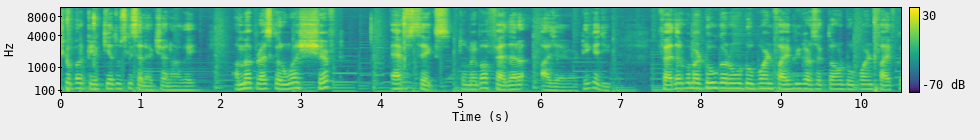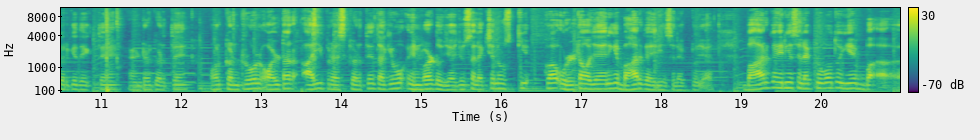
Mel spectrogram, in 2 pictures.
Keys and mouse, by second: 0.3 ctrl+click, 4.3 shift+F6, 9.5 KP_Decimal, 10.4 KP_5, 11.3 KP_Enter, 13.7 ctrl+shift+i.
